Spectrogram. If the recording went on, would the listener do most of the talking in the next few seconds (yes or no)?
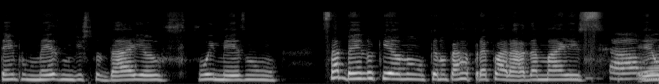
no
